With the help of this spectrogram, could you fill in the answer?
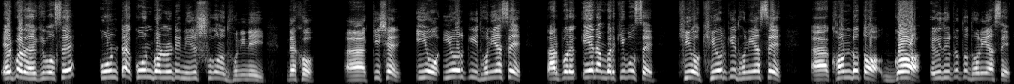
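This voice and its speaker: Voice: sits high, moderate pace, long pauses, dry recording, clean studio sound. Repetitive teacher drilling quiz answers. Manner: drills by repeating words and questions; asks viewers then answers itself. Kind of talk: exam-prep grammar lesson.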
